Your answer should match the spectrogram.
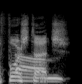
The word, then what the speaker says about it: Force Touch: The Force Touch. – Force Touch.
